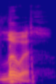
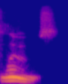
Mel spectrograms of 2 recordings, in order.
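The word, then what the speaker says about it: Lewes: words in delaware correctly i would pronounce that town l-e-w-e-s i would read that as lewis it's lewis yes lewis no i've been told it's lose oh i would have thought it was lewis or louise that would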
